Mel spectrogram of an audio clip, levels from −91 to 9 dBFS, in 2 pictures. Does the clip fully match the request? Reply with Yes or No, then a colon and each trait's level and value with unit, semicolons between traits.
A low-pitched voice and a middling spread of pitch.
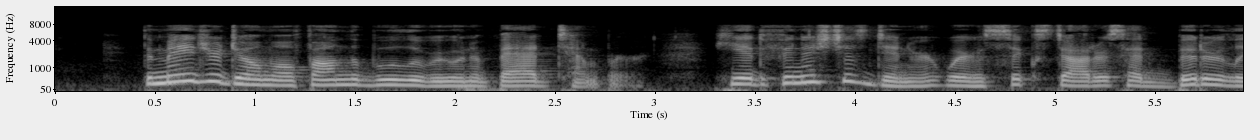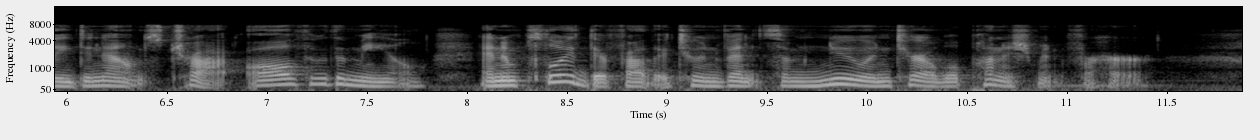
No: medium, 170 Hz; average, 5.0 semitones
